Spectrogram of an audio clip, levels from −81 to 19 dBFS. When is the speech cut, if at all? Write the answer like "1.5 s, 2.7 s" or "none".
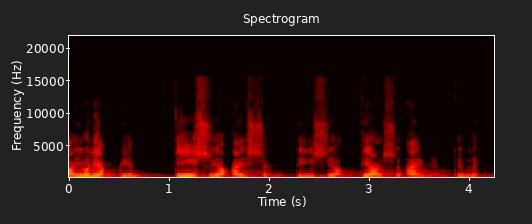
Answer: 1.6 s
